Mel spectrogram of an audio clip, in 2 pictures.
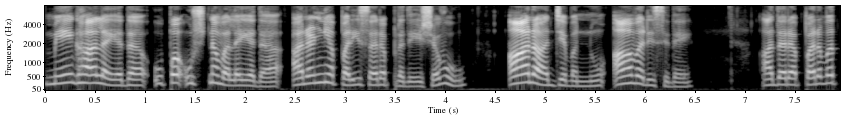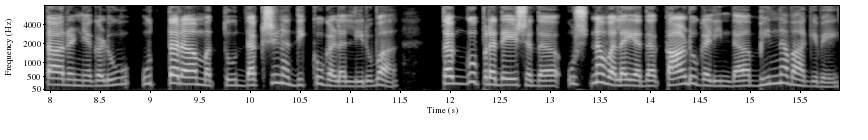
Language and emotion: Kannada, neutral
